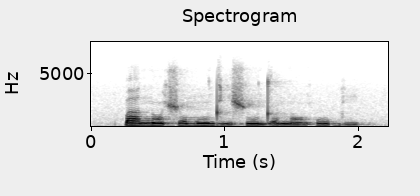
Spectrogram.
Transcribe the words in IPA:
k͡p a˦ n ɔ̃˧ ʃ o˧ m ũ˧ d i˨ ʃ ũ˧ d o˧ n ɔ̃˨ k͡p u˧ b i˨

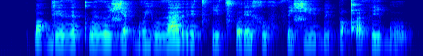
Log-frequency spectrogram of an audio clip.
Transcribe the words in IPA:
k͡p ɔ ɡ e ð ɛ kʷʼ ɛ ð ʊ ʑ a ɡ͡b ʊ j u ð a r ɪ t͡sʼ i t͡sʼ ʊ ɾ ɪ x ʊ xʷ θ ɪ ɕ i ɓ ɪ p ʊ qʼ ʊ θ i ɓ u

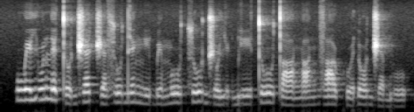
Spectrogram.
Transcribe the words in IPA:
w ɪ˦ j u˦ n e˦ t ʊ˨ d͡ʒ ɛ˦ t͡ʃ ɛ˨ z u˦ d e˦ ŋ i˨ ɓ ɪ˨ m uː˦ t͡s uː˦ d͡ʒ ʊ˨ j ɪ˨ ɡ͡b iː˨ t uː˦ t aː˨ ŋ a˨˦ ŋ z aː˦ kʷ e˨ ɗ oː˦ d͡ʒ ɛ˨ b uː˨

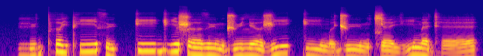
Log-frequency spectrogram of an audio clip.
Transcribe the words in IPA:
ɦ y˩˧ ɡ pʰ ə˥˧ j pʰ iː˥ θ y˩˧ kː iː˥ ɡʱ i˥ ʂ əː˧ ð y˧˩ m d͡ʒ y˧ lʲ əː˧˩ ʒ iː˥ kː iː˧˩ m ə˧ d͡ʒ yː˧˩ m t͡ɕ ɛː˧˩ j iː˥˧ m ɛ˧˩ ɡ ɦ ɛː˩˧

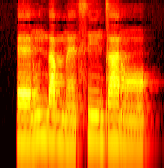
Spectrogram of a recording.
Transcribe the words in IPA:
ɛ˨ ɾ ũ˨˦ n a˧ m ɛ̃˨ s ĩ˧ d a˦ ɾ ɔ̃˧

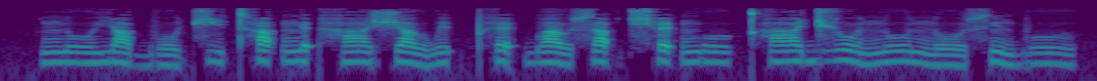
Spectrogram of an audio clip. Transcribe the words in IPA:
n o˦ j ä˦˨ b o˨ t͡ɕ i˦˨ tʰ ä˦ ʔ ŋ ɛ˦ ʔ h ä˦ ʃ a˦˨ ʊ̯ w ɪ˦ ʔ pʰ ɛ˦ ʔ b a˦˨ ʊ̯ s ä˦ ʔ t͡ɕʰ ɛ˦ ʔ ŋ o˦ ʊ̯ kʰ ä˦ d͡ʑ o˦˨ ʊ̯ n o˦ n o˨ ʊ̯ s ĩ˦˨ b o˦ ʊ̯

